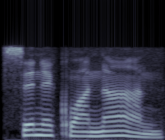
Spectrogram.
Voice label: "sine qua non", English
